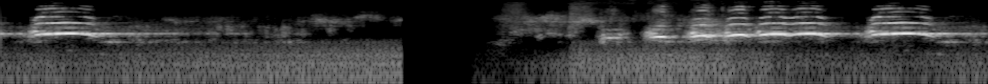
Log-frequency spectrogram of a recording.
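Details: Crested serpent eagle (Spilornis cheela hoya) in Taiwan while feeding a chick, giving ringing, whistled notes, steady then slightly rising, repeated in short bursts with a brief silent break midway.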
